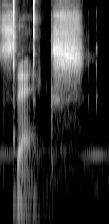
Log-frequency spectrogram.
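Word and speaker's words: CeX: So, in England, we have this shop called Sex, but we pronounce it C E X because telling someone you go into the sex shop might not go down well.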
